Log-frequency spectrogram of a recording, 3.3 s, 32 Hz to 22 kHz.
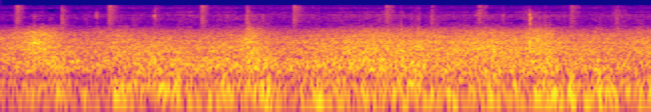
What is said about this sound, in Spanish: Allí ese volcán, el Cumbre Vieja, continúa expulsando lava. Todo comenzaba a las 3:12, hora canaria, 4 y 12 hora peninsular. Una erupción, un rugido que se ha sentido en varios kilómetros a la redonda.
